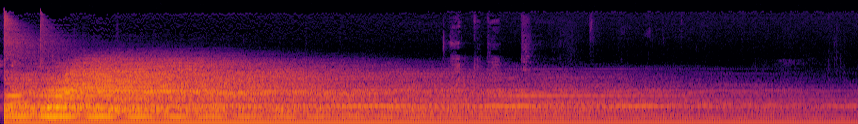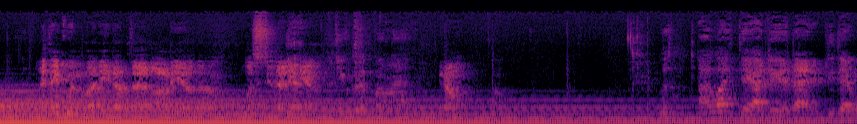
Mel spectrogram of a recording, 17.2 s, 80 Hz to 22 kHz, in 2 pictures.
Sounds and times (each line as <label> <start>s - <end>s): medium-loud gong strike 0.0s - 14.8s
